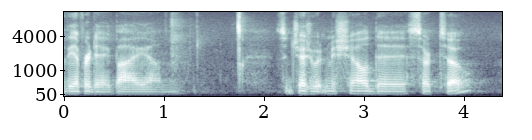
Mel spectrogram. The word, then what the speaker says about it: Michel de Certeau: There's a The Practice of the Everyday by the Jesuit Michel de Certeau. Somebody pronounced the French better than I did. Michel de Certeau.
